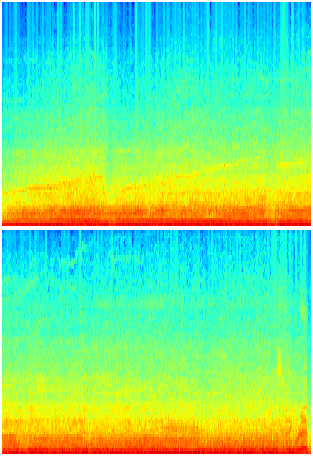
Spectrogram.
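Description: A motorcycle accelerates hard through several gear changes while riding in traffic, its engine note repeatedly climbing in pitch, then dropping at each shift, loud and close throughout with steady wind rush.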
